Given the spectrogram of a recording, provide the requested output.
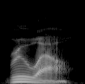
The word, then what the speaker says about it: Reuel: So I was pronouncing it wrong. It's Reuel. Reuel.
